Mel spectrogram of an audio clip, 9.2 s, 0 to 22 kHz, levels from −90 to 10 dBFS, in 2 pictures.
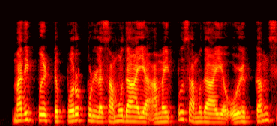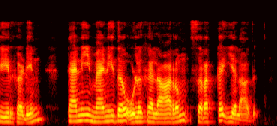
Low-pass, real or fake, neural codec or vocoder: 10.8 kHz; fake; vocoder, 44.1 kHz, 128 mel bands, Pupu-Vocoder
